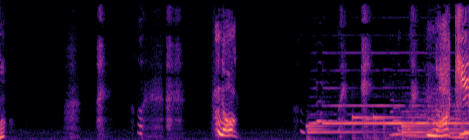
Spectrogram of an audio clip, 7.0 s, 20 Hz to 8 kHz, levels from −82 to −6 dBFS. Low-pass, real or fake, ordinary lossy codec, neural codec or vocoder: none; real; none; none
